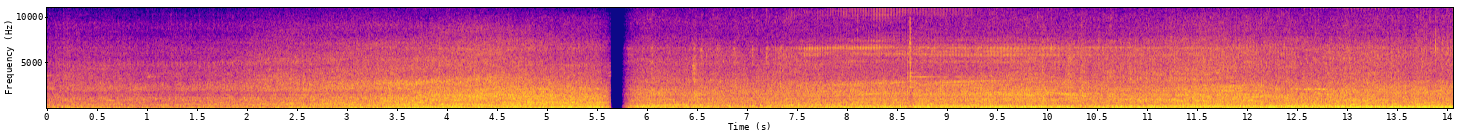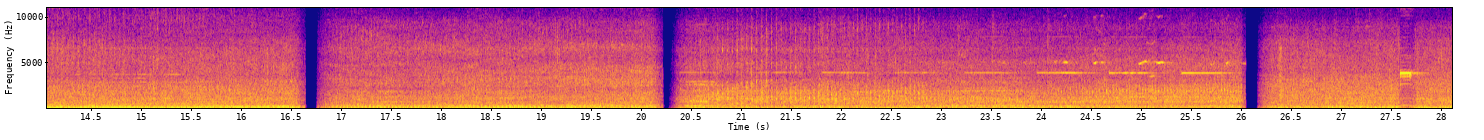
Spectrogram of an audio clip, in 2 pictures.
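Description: Slow city street traffic on a wet road: auto-rickshaw, bus and car engines running, with tyre noise. The sound drops out abruptly four times, where the recording is cut.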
